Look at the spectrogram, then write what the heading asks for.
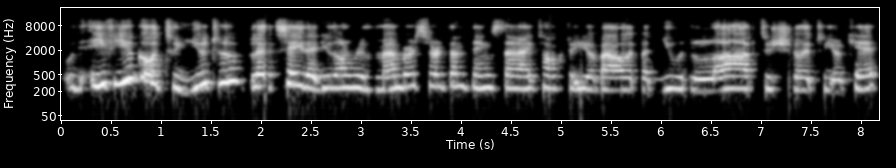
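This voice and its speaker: A woman speaks with a Spanish accent. Her pace is moderate, with ordinary pitch variation. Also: fairly high pitch for a woman, hardly any pauses. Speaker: psychologist and tapping instructor. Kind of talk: webinar Q&A.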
